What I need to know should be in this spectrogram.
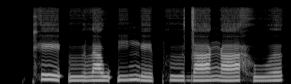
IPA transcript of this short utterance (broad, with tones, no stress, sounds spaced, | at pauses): kʰ eː˥˨ ʔ ɯː˩ l a˧ w ʔ iː˧˥ ŋ eː˧˩ pʰ ɯː˧ d aː˧˥ ŋ aː˧˥ h u˧˥ ə̯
